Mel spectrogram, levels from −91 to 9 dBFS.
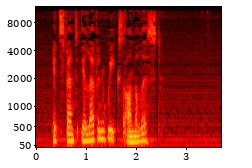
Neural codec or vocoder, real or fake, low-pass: vocoder, 48 kHz, 128 mel bands, Vocos; fake; 10.8 kHz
